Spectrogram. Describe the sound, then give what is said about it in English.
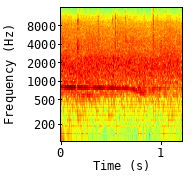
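A burst of steady applause from a group, dense overlapping claps holding at a moderate level for about a second, with a thin faint tone running underneath. “Clap, clap, clap. Give him some love.”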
